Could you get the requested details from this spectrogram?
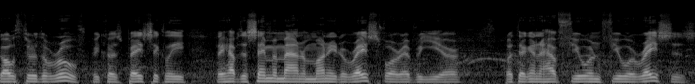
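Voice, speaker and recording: Flat, monotone intonation marks this man's medium-pitched voice. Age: 70s. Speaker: racetrack owner and horseman. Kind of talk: interview.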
